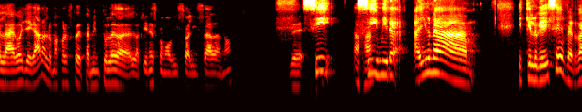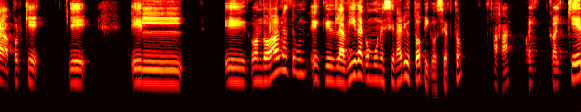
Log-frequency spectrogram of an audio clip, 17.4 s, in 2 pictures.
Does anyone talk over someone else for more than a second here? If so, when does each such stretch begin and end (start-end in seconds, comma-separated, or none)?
none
